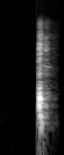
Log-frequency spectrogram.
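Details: A single short, sharp cough against silence during a live chat, followed by an apology; an isolated cough.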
